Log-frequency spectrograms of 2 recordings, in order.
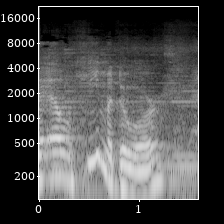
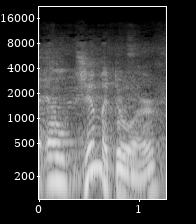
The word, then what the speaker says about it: el Jimador: for four dollars an el Jimador which is spelled el Jim adore for also four dollars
